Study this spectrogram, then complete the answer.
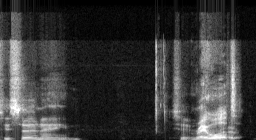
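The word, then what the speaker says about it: Rehwoldt: How do you pronounce his surname? Is it Raywalt? Ray Waltz, yes.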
